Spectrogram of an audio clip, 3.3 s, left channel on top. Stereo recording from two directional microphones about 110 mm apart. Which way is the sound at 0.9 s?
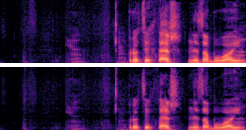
35° left (ahead or behind).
